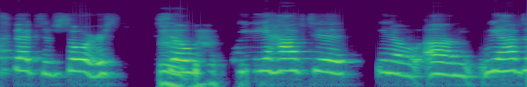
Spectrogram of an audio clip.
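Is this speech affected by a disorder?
Yes: cerebral palsy.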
